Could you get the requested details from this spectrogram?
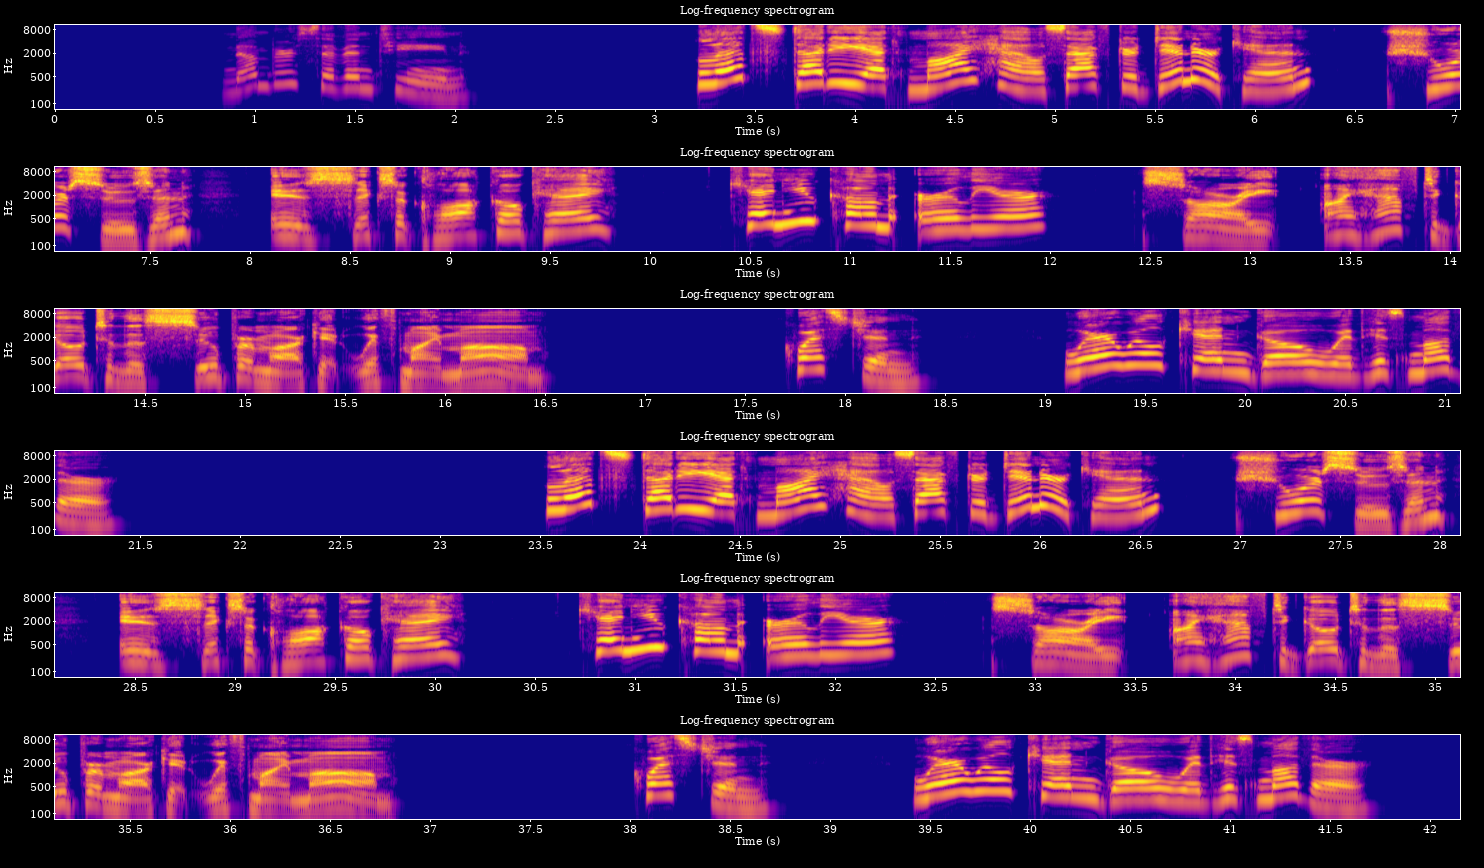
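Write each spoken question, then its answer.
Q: Where will Ken go with his mother?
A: To the supermarket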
